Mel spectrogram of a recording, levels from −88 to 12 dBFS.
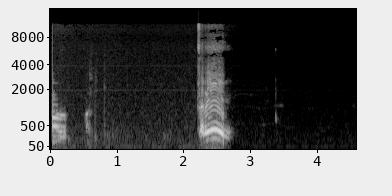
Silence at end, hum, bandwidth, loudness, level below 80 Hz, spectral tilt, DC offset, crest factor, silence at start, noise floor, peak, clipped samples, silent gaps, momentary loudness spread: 1.9 s; none; 11.5 kHz; -14 LUFS; -62 dBFS; -4 dB/octave; under 0.1%; 20 dB; 0.05 s; -75 dBFS; 0 dBFS; under 0.1%; none; 26 LU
